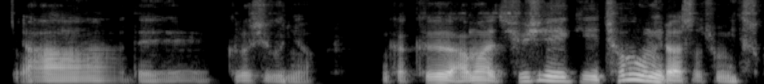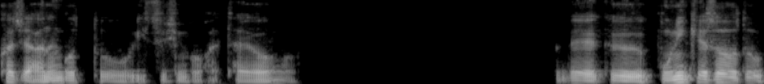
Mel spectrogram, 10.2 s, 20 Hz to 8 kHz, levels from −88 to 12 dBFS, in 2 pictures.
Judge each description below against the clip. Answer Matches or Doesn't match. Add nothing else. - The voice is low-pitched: Matches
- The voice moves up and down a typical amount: Doesn't match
